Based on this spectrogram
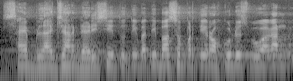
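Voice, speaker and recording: A male pastor in his thirties preaching a storytelling sermon to a congregation, moving between hushed and fervent delivery. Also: on the high side, little pitch movement, fast, faint music behind. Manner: storytelling, addresses congregation as Pak and saudara; swings from hushed to loud, fervent. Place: church hall. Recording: long echo of a church hall.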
